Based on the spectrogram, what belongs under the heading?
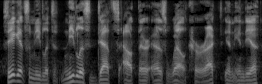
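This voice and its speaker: A man's voice: low-pitched, expressive, unhurried, fairly bright tone. A man hosting a casual talk show, talking in a rambling way with many false starts. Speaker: host. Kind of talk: casual chat.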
